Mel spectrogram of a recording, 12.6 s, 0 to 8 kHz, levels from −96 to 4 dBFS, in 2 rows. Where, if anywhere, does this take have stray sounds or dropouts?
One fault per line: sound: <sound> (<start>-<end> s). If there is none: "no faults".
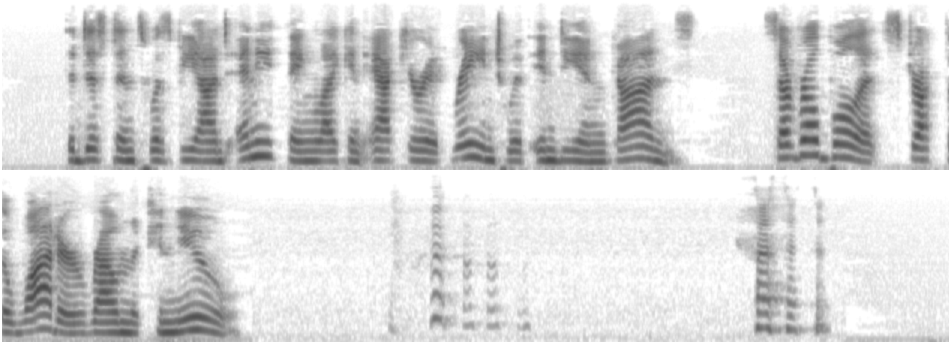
sound: laugh (8.9-9.9 s)
sound: laugh (11.2-11.9 s)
